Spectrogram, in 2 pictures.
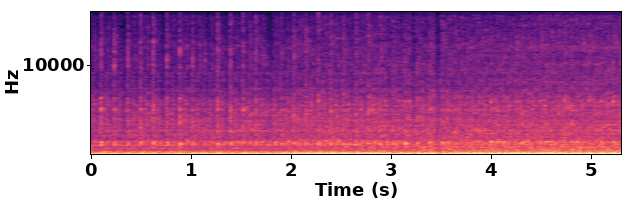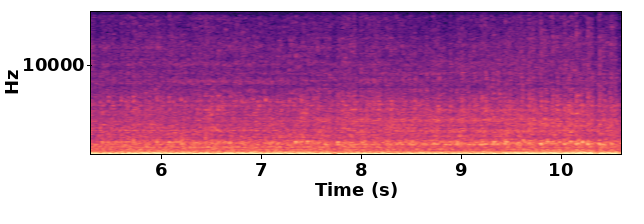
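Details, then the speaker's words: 1974 Norton twin-cylinder motorcycle. Low, loping idle at about 800 rpm, deep and steady with no tapping or misses. A healthy, well-adjusted normal idle. "That sounds great. I mean, what is this, about 800 RPM? Yeah. That's an 800 RPM idle. Thing is incredible."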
